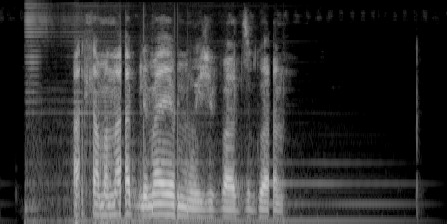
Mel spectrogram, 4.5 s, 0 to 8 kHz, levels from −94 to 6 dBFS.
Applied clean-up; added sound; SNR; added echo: neural separator model SepFormer DNS4.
